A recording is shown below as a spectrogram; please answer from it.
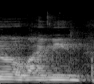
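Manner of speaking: low deadpan delivery, no expression. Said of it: "her face is all deadpan".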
